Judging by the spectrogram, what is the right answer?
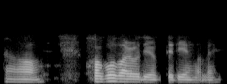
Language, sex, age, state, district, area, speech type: Assamese, male, 18-30, Assam, Dhemaji, urban, conversation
